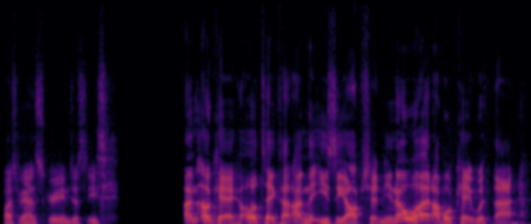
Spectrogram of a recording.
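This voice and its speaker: Thirties male streamer, a bit high and bright, joking casually with chat over a desk mic. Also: lively intonation, brisk. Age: 30s. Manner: joking, self-deprecating, chatty; talks while riding an indoor bike. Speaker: fitness streamer. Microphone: streaming desk mic with noise gate.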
